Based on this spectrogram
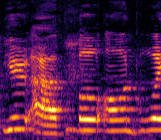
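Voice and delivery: slow, loud, high booming praise; hyped praise. Retold or imitated. To a struggling student, loud slow booming praise. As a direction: pump the kid up like a million bucks.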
